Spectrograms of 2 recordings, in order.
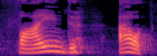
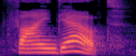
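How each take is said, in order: First: The two words are said separately, not linked. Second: The d links into out, sounding like doubt. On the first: The speaker calls it wrong. "아무도 find out 하고 발음하지 않습니다" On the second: The speaker calls it right. "연음으로 소리가 나요. 그래서 find out, find out 이렇게 들리는 겁니다"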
